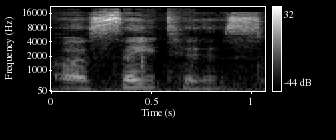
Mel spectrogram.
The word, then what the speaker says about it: Satis: So it's funny that, when we deal with this goddess that's here, Satis or Satet, is different ways to pronounce it.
